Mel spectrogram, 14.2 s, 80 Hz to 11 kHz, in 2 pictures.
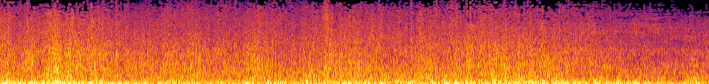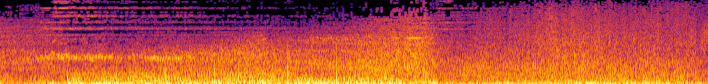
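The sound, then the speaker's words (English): A massive explosion, imagined as 500 times stronger than blowing up all of Earth's nuclear arsenal at once, roars continuously and loudly, deep and heavy with a broad windy hiss on top, barely easing midway before surging again. “Now imagine that 500 times stronger. That's the kind of explosion that we're imagining here.”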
